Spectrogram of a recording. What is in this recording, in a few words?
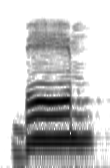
"beem", Mooré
